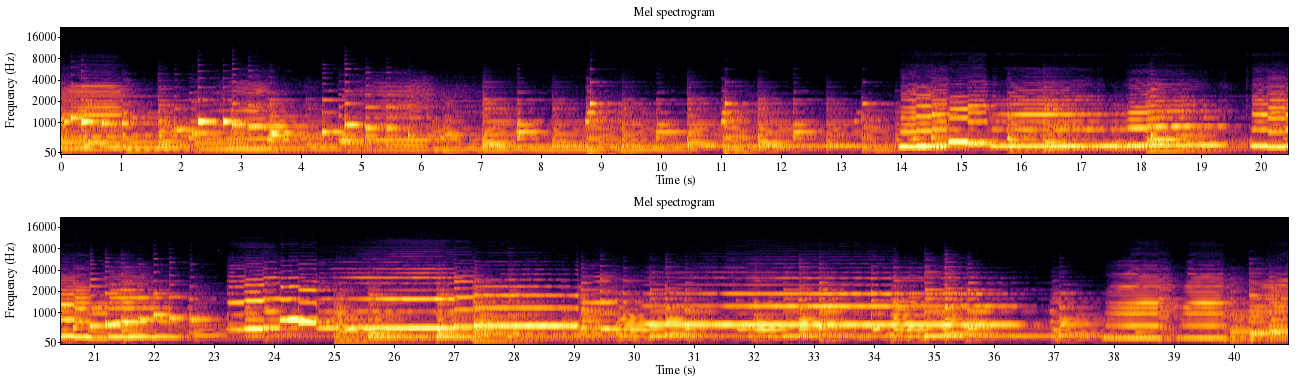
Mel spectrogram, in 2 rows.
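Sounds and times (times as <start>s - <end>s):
clarinet melody: 0.0s - 40.9s
piano chords: 0.0s - 40.9s.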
